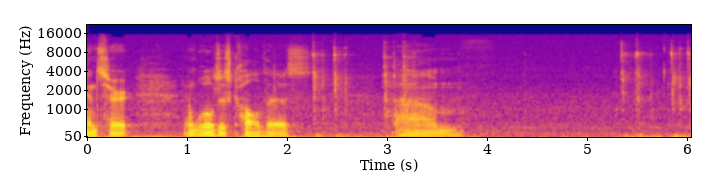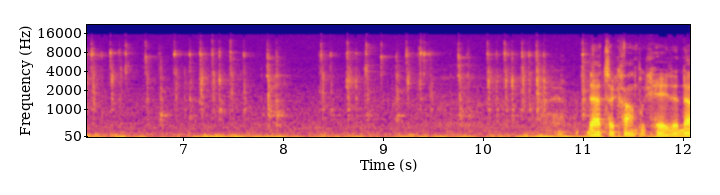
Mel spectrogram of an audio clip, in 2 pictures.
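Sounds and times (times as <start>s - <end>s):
typing on computer keyboard: 2.2s - 3.3s, 5.3s - 11.2s.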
